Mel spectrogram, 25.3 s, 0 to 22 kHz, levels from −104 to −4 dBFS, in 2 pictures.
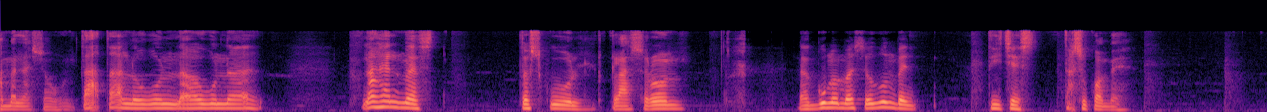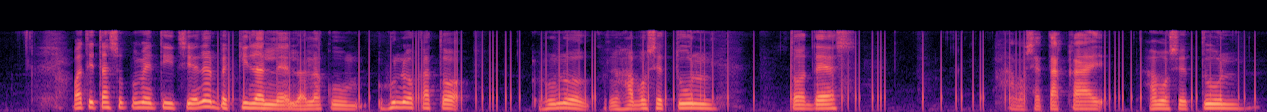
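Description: Speech runs throughout the clip, and the whole of it sounds dull and band-limited, with a rough, fluttering grain around voiced tones. That pattern points to Dolby Digital compression at a low bitrate, likely around 48 kbps, with heavy damage. On a spectrogram the energy stops abruptly near 6.9 kHz, and below that the harmonics appear blotchy and speckled with noise where the decoder has filled in missing detail. From 7.44 to 9.09 s a channel delay causes comb filtering. One side arrives only a few samples late, roughly 0.07 ms, and when the channels are summed the shared content cancels at evenly spaced frequencies. Because the delay is so short, the first notch falls at roughly 7 kHz, right at the top of the remaining band, so the sound turns duller and phasey. A spectrogram would show a fixed dark band across that stretch. From 14.84 to 25.22 s a train of clicks ticks over the sound at about 8.6 per second, spaced irregularly, roughly a hundred in all. 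They continue through the pauses. Interference or a faulty connection is the likely source. In the waveform they appear as narrow spikes standing about 10 dB above the signal, and on a spectrogram as thin vertical lines running through every frequency.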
